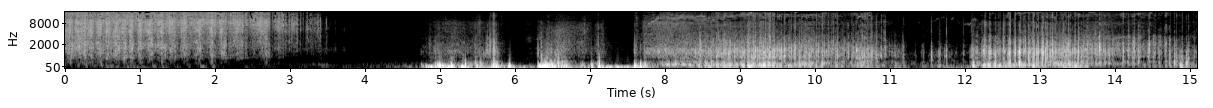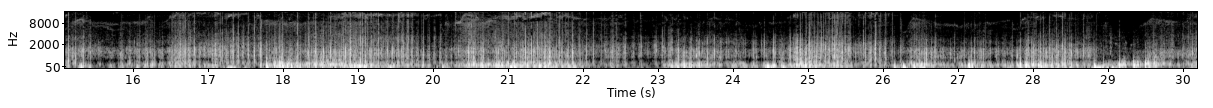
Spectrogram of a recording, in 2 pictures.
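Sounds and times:
bright steady hiss: 0.0s - 6.4s
tapping and scratching knocks: 4.8s - 30.1s.

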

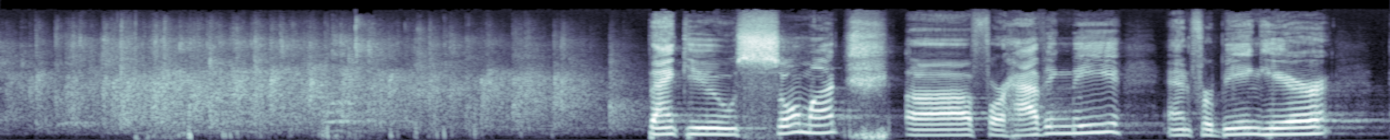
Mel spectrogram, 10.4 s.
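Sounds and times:
audience applause: 0.0s - 4.8s
speech: 4.9s - 10.1s.

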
